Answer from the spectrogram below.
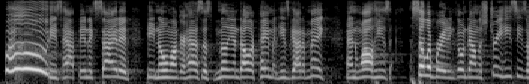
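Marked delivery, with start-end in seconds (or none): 0.1-0.6 loud high joyful whoop. Acted. Preacher voicing the forgiven man whooping with joy. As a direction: let out a celebratory yell.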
